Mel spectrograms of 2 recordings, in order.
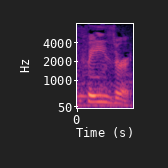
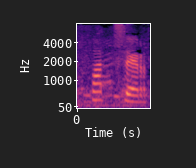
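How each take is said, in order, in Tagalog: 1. Ang gitnang katinig ay parang 'z'. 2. Ang gitnang katinig ay parang 'ts'. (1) "Hindi siya Fazer" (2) "Ano nga yung pronunciation ko na Fatser talaga siya"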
